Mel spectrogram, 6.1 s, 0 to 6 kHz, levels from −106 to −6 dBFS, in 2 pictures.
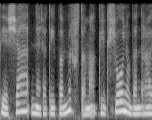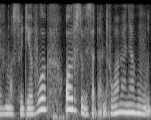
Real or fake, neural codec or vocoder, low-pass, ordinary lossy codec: fake; autoencoder, 48 kHz, 32 numbers a frame, DAC-VAE, trained on Japanese speech; 5.4 kHz; MP3, 48 kbps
